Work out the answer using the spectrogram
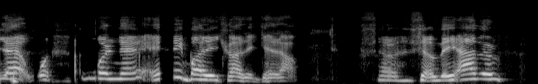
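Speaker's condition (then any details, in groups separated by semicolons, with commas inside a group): Cerebral palsy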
